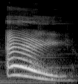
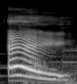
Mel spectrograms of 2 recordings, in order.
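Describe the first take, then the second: No difference in how they are said.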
